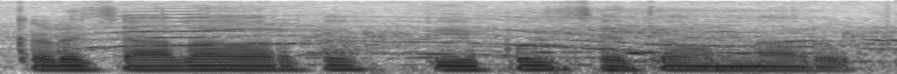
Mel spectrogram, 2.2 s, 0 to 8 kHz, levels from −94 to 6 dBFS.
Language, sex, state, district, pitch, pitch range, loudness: Telugu, male, Andhra Pradesh, Sri Satya Sai, 115 Hz, 105-115 Hz, -13 LUFS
